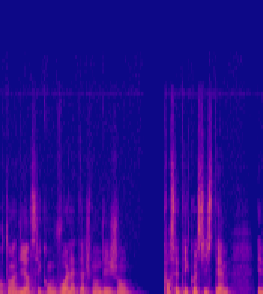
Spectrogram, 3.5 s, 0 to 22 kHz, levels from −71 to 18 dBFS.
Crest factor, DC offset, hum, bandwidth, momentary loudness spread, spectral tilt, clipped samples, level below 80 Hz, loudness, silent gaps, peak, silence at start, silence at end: 18 dB; under 0.1%; none; 18 kHz; 8 LU; -4.5 dB/octave; under 0.1%; -56 dBFS; -26 LUFS; none; -6 dBFS; 0 s; 0 s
